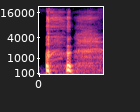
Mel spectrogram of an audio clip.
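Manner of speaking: high, bright laugh burst; burst of laughter. Real, not acted. Reader cracking up at the story, laughing. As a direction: laugh out loud at the line.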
